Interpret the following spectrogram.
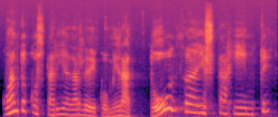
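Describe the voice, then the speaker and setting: A man preaching a sermon as pastor, animated and playful, acting out the voices in the story. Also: high-pitched, a little slow.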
